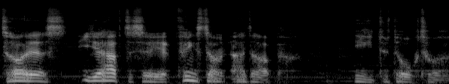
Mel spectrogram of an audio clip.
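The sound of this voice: A gruff, put-on character voice speaks at a fairly slow pace. Faint music plays in the background. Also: man, medium pitch for a man.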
